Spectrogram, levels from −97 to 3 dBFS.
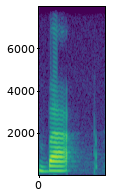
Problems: none marked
